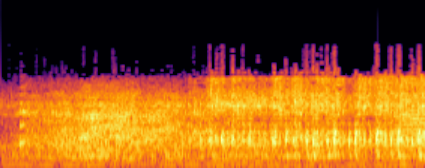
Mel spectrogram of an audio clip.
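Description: A car engine runs with a steady rumble, then begins to sputter in uneven, choppy bursts as it struggles and falters after running out of gas, fairly loud with no talking.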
